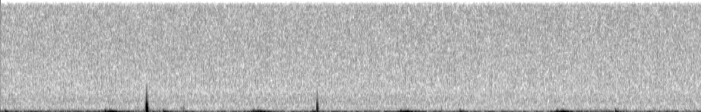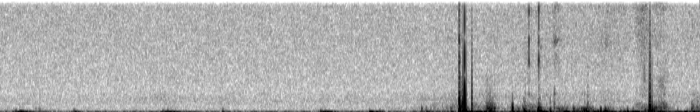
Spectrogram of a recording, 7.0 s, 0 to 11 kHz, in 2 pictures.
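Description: Fast, regular heartbeats, roughly 150 to 190 a minute, with some handling noise near the end; normal heart sounds after exercise.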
